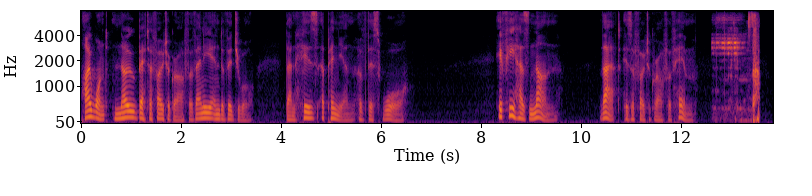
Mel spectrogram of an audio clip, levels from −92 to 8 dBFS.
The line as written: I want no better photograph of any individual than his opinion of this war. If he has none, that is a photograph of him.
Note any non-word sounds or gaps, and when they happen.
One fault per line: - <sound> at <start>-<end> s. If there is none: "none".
- laugh at 12.6-13.6 s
